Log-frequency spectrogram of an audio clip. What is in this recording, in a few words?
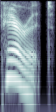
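"parrot", English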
